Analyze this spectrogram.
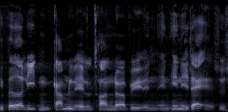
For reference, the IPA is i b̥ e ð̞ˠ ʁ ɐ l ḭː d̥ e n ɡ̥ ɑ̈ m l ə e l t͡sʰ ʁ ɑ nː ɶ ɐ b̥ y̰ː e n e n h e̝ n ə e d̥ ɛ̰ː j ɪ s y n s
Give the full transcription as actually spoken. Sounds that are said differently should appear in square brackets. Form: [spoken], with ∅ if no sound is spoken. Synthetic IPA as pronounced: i b̥ e ð̞ˠ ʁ ɐ l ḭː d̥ e n ɡ̥ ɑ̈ m l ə e l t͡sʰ ʁ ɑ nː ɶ ɐ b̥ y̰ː e n e n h e̝ n ə [i] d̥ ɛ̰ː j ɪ s y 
